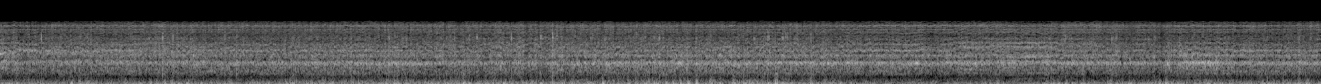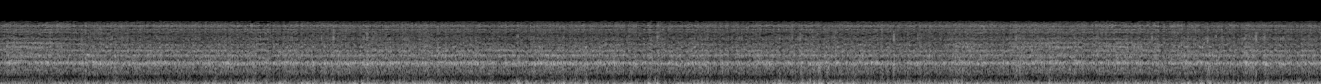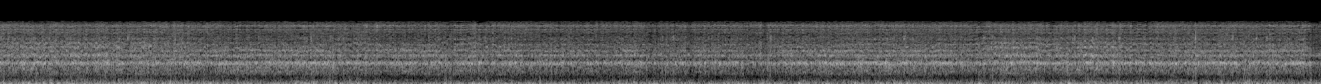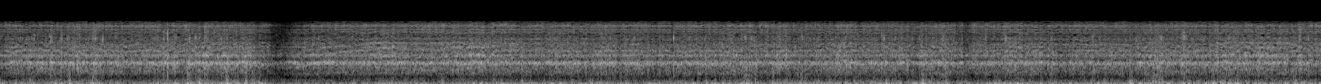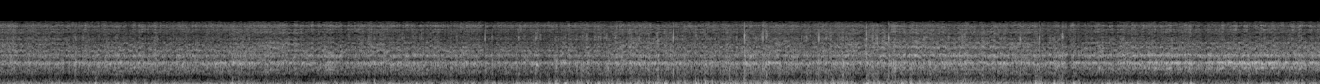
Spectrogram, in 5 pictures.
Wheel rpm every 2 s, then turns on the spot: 160, 160, 160, 160, 160, 160, 160, 160, 160, 160, 160, 160, 160, 160, 160, 160, 160, 160, 160, 160, 160, 130, 160, 170, 160, 160, 160, 160, 160, 160, 160, 170, 160.
none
